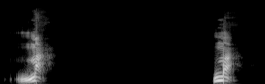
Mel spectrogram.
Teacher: starts slightly above first tone and then goes all the way down to third tone. So this is higher than first tone and then to your lowest point, your third tone level. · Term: assertive tone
